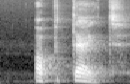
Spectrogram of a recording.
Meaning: 1. appetite, desire to eat 2. any desire or longing
- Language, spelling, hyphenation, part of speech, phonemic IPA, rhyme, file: Dutch, appetijt, ap‧pe‧tijt, noun, /ˌɑ.pəˈtɛi̯t/, -ɛi̯t, Nl-appetijt.ogg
